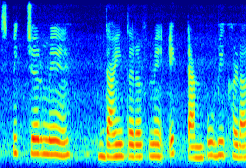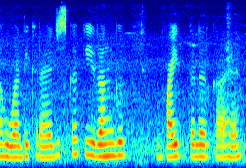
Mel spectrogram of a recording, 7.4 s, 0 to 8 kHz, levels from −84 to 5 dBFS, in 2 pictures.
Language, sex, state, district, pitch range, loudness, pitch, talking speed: Hindi, female, Arunachal Pradesh, Lower Dibang Valley, 205-240 Hz, -17 LUFS, 220 Hz, 170 wpm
